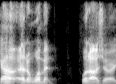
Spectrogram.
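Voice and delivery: raspy, hoarse voice. Voicing Logain as he rolls out of a coffin-like cell, raspy voice. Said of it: "his voice is all raspy".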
